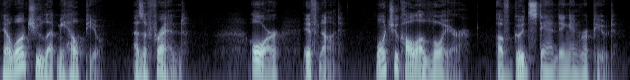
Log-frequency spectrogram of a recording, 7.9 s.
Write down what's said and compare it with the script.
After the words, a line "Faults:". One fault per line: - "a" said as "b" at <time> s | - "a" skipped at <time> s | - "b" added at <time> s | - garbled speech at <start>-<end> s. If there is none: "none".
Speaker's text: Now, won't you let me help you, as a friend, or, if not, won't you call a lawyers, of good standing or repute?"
Now, won't you let me help you, as a friend, or, if not, won't you call a lawyer, of good standing and repute?"
Faults:
- "lawyers" said as "lawyer" at 5.3 s
- "or" said as "and" at 7.1 s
